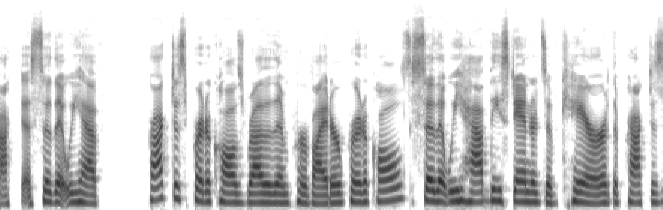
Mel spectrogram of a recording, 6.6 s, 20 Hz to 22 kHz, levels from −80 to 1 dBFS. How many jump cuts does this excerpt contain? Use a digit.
1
